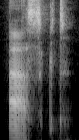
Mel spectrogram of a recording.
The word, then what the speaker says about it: asked: But the e d has a different sound. It has a t sound. So, go slowly. First say ask. Just ask. Now, asked. asked. Really slowly, right?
